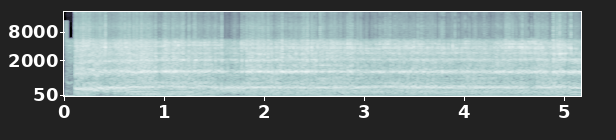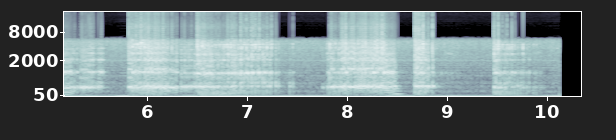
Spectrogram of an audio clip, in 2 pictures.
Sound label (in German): ruelpsen; Rülpsen 13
